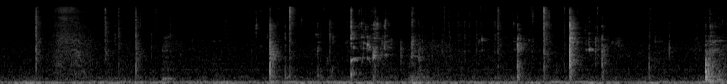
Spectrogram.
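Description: Scattered light clinks and knocks of metal kitchen utensils and steel bowls, most of them between about two and a half and six seconds in, over a steady low hum.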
